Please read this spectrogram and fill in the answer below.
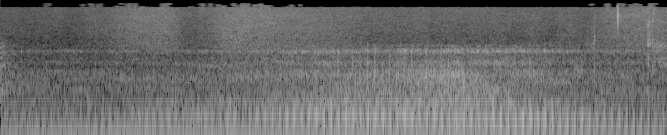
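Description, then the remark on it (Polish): A helicopter drones steadily overhead, a low, pulsing rotor rumble with a faint engine whine that holds at a constant level throughout, with no voices present. “Helikopter leci i mnie zagłuszy.”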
